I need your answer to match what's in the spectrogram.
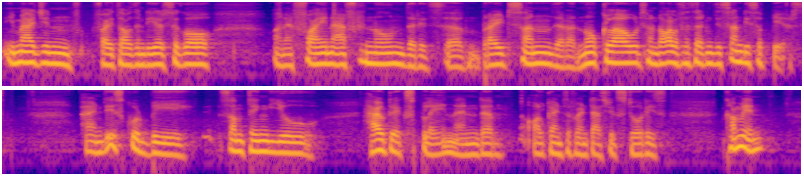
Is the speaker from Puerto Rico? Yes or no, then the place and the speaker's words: no; India; English is a second language; also born or lived in Germany; now in United States; I'm originally from India, but I did all my graduate studies in the United States. And then I was a research scientist at Germany, at the Max Planck Institute. And then I was invited to come here in 75.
